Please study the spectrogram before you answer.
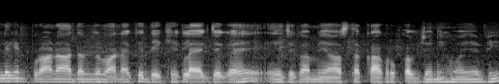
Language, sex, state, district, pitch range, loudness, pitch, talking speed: Chhattisgarhi, male, Chhattisgarh, Rajnandgaon, 110-120 Hz, -17 LUFS, 115 Hz, 225 wpm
